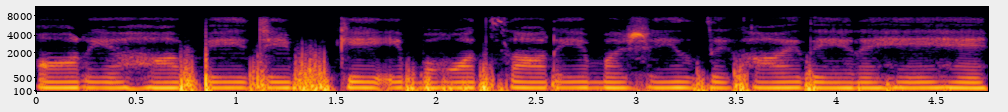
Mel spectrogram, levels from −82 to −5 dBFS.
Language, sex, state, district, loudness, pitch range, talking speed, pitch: Hindi, female, Chandigarh, Chandigarh, -22 LUFS, 175-180 Hz, 165 wpm, 175 Hz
